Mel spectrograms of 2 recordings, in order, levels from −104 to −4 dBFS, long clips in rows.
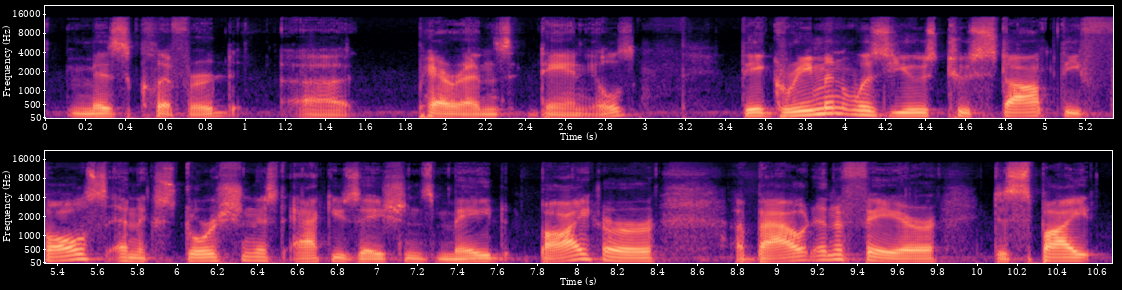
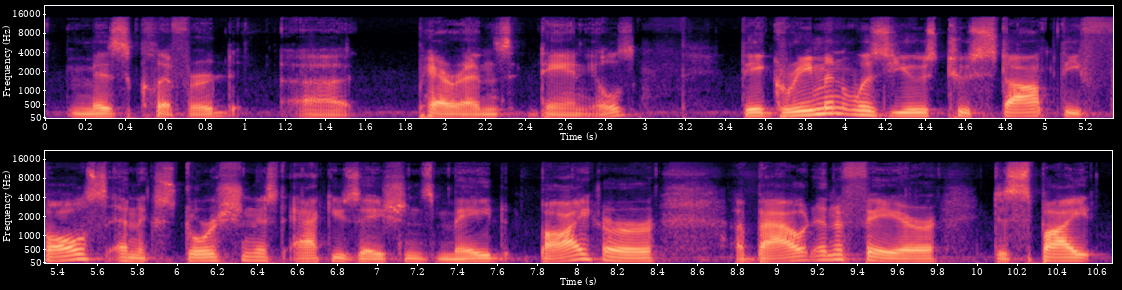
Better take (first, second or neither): neither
